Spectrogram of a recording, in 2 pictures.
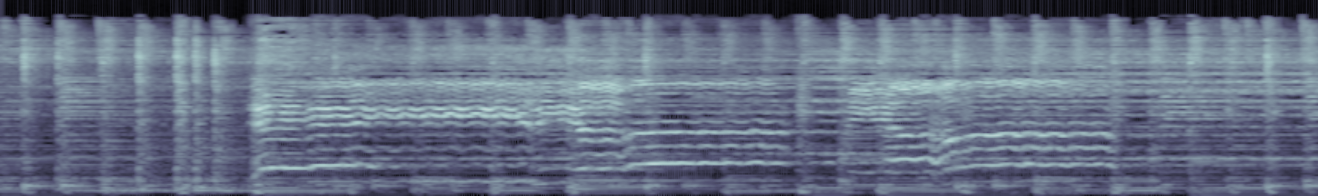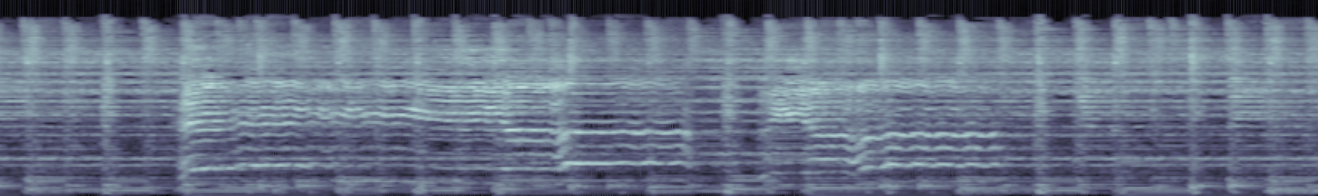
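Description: A man singing long wordless falsetto phrases in a yodel-like style, with a wavering vibrato, over a strummed acoustic guitar. There are four phrases, each sliding up into a held high note.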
